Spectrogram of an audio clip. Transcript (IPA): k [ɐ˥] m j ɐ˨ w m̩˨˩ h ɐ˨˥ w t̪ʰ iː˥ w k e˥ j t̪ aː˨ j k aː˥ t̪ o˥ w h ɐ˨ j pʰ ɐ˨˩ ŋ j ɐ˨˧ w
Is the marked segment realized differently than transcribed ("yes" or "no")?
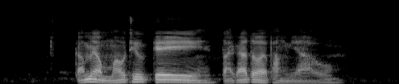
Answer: yes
